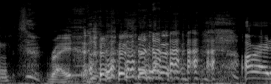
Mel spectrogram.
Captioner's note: laughter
